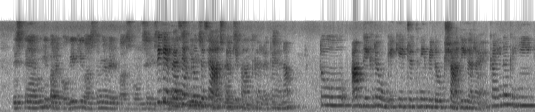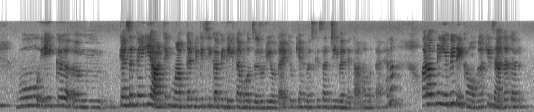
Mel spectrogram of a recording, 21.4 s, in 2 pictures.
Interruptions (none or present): present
